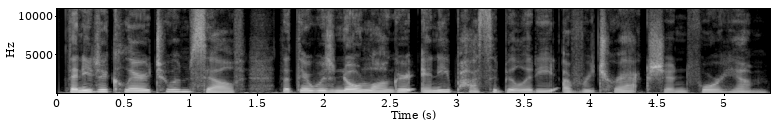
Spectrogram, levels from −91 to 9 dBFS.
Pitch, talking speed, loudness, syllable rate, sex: 175 Hz, 180 wpm, -20 LUFS, 6.0 syllables/s, female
